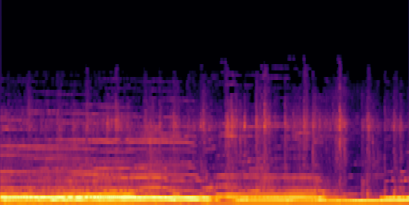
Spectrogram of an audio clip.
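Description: Electric guitar tones held and ringing out over a steady amplifier hum as a live rock song closes, with the crowd whooping and cheering over it.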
